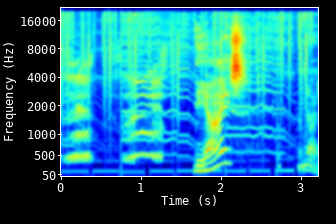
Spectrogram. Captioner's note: meow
